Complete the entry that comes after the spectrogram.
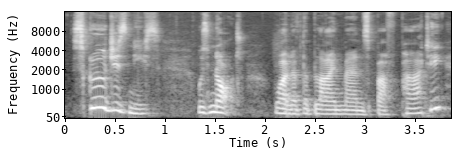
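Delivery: ordinary delivery, nothing marked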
